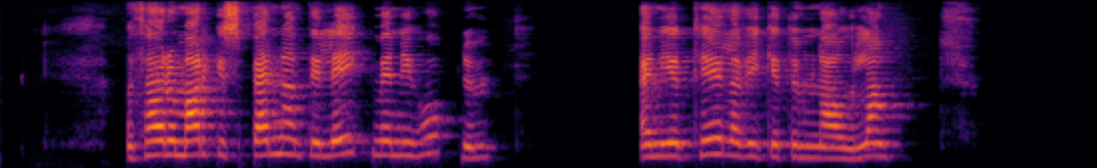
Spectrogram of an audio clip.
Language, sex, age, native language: Icelandic, female, 60-69, Icelandic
